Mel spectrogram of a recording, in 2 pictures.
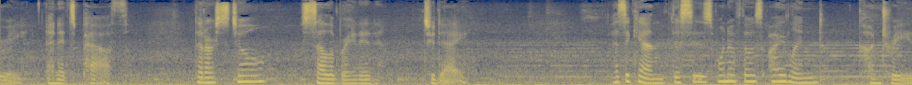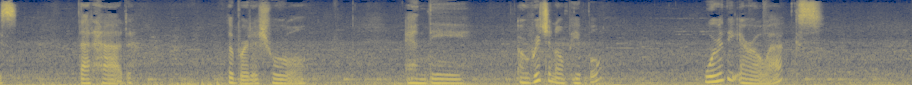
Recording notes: Caribbean Mindfulness Tour: St John's, Antigua. Special Edition On Location Walk and Talk.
